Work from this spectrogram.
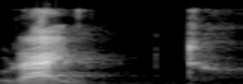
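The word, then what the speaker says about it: write: अब डब्ल्यू राइट राइट अब राइट में अब डब्ल्यू का साउंड यहां पे क्या है? साइलेंट है। तो please राइट your N name तो राइट यहां पे डब्ल्यू साइलेंट है।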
